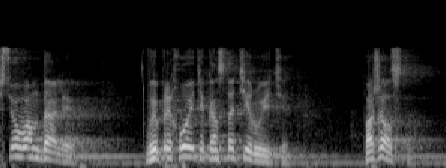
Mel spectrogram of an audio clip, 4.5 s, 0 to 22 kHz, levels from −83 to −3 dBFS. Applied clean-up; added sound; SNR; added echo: none; none; none; none.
